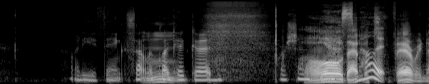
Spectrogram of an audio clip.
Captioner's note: sniffs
